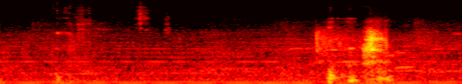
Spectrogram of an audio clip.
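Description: Quiet room tone, with a brief murmured word from a man's voice near the end.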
